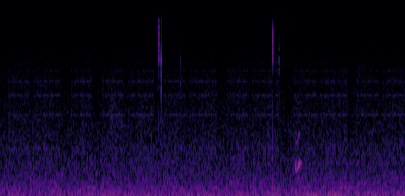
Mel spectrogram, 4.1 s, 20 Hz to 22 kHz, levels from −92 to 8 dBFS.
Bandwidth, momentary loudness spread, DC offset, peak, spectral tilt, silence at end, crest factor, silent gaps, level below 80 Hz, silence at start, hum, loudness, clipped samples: 16.5 kHz; 5 LU; under 0.1%; -28 dBFS; -4 dB/octave; 0 s; 32 dB; none; -64 dBFS; 0 s; none; -61 LUFS; under 0.1%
